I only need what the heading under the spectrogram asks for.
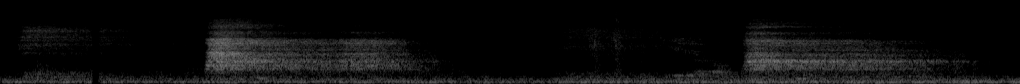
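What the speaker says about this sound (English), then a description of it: "Take 3 big inhales and exhales." Slow, deep breathing during a child's pose stretch: two long, audible inhale-exhale cycles with breathy rushes of air, close and soft, separated by quieter pauses.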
